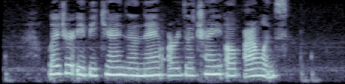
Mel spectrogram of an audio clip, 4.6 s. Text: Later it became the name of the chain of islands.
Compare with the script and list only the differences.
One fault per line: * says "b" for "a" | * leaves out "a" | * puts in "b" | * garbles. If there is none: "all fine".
all fine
